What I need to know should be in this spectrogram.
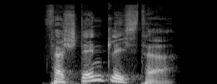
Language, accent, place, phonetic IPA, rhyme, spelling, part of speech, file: German, Germany, Berlin, [fɛɐ̯ˈʃtɛntlɪçstɐ], -ɛntlɪçstɐ, verständlichster, adjective, De-verständlichster.ogg
- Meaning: inflection of verständlich: 1. strong/mixed nominative masculine singular superlative degree 2. strong genitive/dative feminine singular superlative degree 3. strong genitive plural superlative degree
